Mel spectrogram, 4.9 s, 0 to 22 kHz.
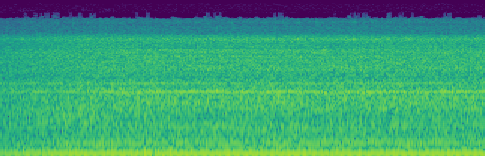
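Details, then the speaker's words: BMW 735i E65, started with a booster after a flat battery, after replacing both drive belts and one lower tensioner/idler pulley that cured a horrible squeal: steady idle hum with no squeal or chirp. Belt drive normal; 430 stored fault codes remain. "Oh oui, je sais pas, je crois que je vous avais jamais fait écouter avant, mais on a changé les 2 courroies et le bruit il a disparu parce qu'il y avait le couinement horrible, tu connais toi."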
